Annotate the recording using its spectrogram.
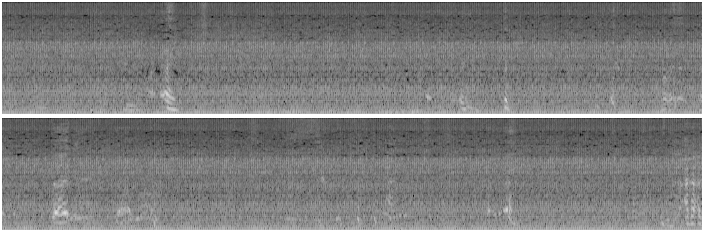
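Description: A steady low mechanical hum, like an engine running, with short scattered bursts of people's voices over it; the loudest voice bursts come about three seconds in, about halfway through and near the end.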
